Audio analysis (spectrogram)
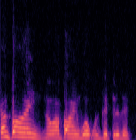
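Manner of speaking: ordinary talk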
